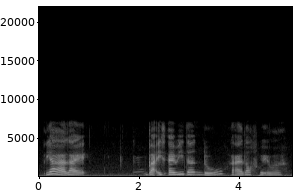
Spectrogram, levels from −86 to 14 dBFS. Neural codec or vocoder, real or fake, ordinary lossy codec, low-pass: none; real; none; 7.2 kHz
